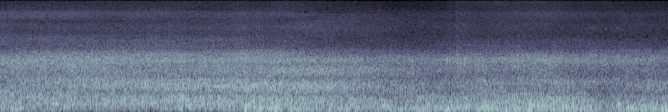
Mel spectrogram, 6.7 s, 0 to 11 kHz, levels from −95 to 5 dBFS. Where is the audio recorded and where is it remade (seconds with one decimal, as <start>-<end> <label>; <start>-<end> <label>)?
0.0-1.7 recorded; 1.7-2.7 remade; 2.7-4.2 recorded; 4.2-6.2 remade; 6.2-6.7 recorded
